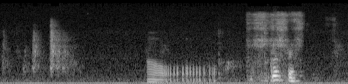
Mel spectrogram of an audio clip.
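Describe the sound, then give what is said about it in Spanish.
A kitten makes a short, throaty, pulsing sound, followed by a brief rougher burst, heard alongside a voice on a Skype call. “¿No caché qué fue? El gatito.”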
